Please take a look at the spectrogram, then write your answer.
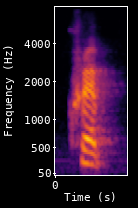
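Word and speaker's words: crêpe: savory one it's pronounced crap like very just immediately just you have to stop it like crap it's pronounced like that in the french language and then uh and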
